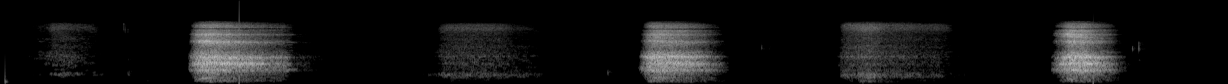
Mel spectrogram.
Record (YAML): exhalation_length: 12.3 s
exhalation_amplitude: 22981
exhalation_signal_mean_std_ratio: 0.35
survey_phase: beta (2021-08-13 to 2022-03-07)
age: 18-44
gender: Female
wearing_mask: 'No'
symptom_cough_any: true
symptom_runny_or_blocked_nose: true
symptom_sore_throat: true
smoker_status: Never smoked
respiratory_condition_asthma: false
respiratory_condition_other: false
recruitment_source: Test and Trace
submission_delay: 0 days
covid_test_result: Positive
covid_test_method: LFT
